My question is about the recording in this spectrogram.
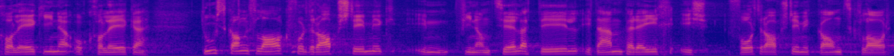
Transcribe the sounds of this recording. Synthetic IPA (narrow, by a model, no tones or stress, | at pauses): kχɔleːɡɪnə̰ʔʊkʰɔleːɡ̥ə | tuːsɡ̥ɑŋslɑːɡfoɾdəɾɑpʃtɪmːɪɡɪ̰mfinɑnt͡sjɛlːəteːlɪd̥æmbɛɾɛɪχɪʃ | fɔɾd̥əɾɑ̰pʃtɪmːɪɡ̥̚ɡɑ̰nt͡skʰlɑːɾ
